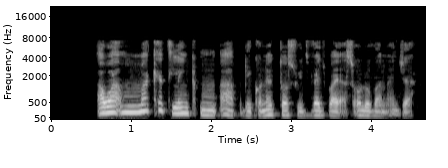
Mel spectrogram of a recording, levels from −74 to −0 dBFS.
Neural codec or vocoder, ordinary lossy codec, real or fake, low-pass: none; none; real; 7.2 kHz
